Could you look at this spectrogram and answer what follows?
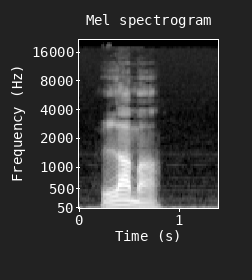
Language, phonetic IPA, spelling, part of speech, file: Polish, [ˈlãma], lama, noun, Pl-lama.ogg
